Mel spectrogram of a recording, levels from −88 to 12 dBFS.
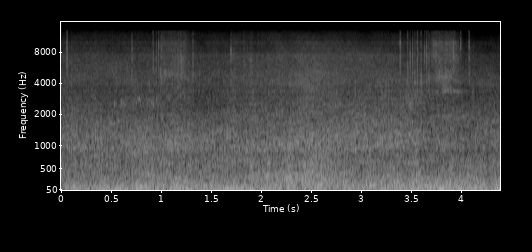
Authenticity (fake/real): fake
